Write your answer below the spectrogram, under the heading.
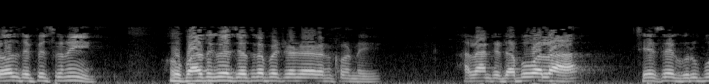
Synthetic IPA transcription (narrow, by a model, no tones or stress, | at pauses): oːlt̪epːit͡ʃːukuni | oːpaːt̪ɐkɐʋet͡ʃɐt̪̬ɾɐpeʈːɐɭːaːɽɐnuko̞ːɳɖi | ɐlaːɳʈiɖɐbːuʋɐlːɐ | t͡ʃe̞ːs̬e̞ːɡuɾup̬u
